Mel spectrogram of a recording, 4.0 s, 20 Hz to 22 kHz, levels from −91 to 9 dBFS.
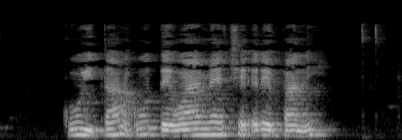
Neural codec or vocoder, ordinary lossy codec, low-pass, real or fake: none; MP3, 96 kbps; 10.8 kHz; real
